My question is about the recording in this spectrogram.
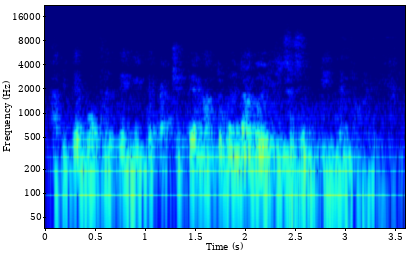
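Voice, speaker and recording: A man's voice: medium pitch, steady tone, fast talker. Man preaching from afar in an echoey church. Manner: dramatic storytelling, acting out dialogue. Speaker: pastor. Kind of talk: testimony sermon. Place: church hall. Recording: very echoey, distant, noisy church room.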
